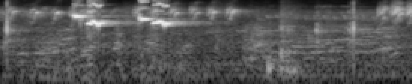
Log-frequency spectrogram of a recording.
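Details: Greater green leafbird (cucak ijo) in a cage over a pond: two bright, loud twisting whistled notes close together, then softer scattered chirps and clicks.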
